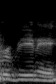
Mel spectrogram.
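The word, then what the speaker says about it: Roubini: Blockchain, And so, but you handled it very well to say, you know, hey, even I get Rubani. Am I saying his name right? – Rubini, yeah.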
